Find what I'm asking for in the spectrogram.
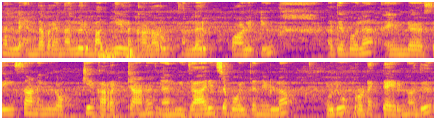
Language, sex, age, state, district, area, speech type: Malayalam, female, 18-30, Kerala, Wayanad, rural, spontaneous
